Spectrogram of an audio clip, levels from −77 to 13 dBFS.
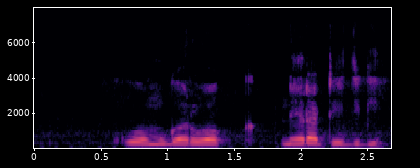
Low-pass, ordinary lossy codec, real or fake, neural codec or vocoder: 7.2 kHz; none; real; none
